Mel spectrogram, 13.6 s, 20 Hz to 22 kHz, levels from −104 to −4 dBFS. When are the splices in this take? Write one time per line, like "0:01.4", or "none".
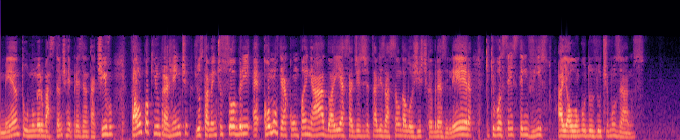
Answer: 0:03.8
0:05.5
0:11.1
